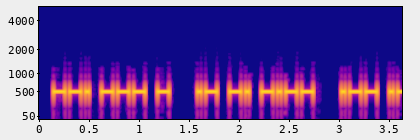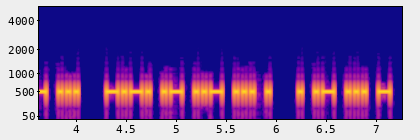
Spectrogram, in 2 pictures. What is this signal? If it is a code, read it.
Morse code, heard as a keyed tone, about 30 wpm, 500 Hz. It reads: GOT ANY WAS CAUSE EAST
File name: 632 Words 30WPM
